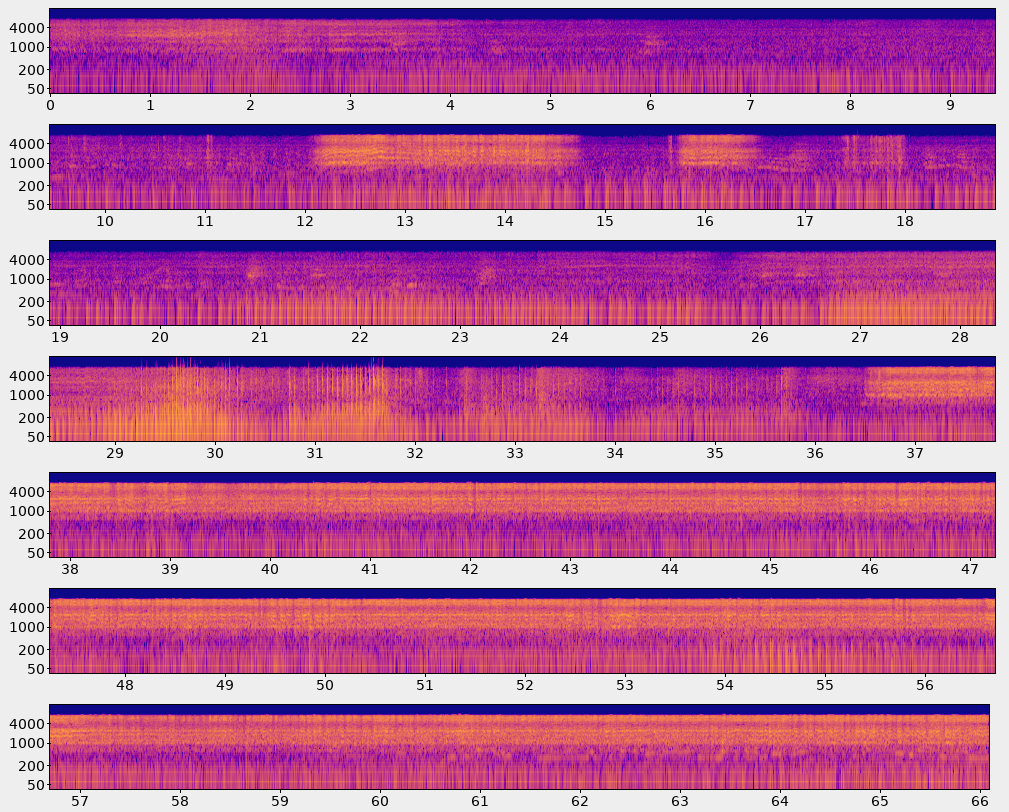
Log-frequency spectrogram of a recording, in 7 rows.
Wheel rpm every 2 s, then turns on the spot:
0, 0, 0, 0, 0, 20, 110, 70, 20, 0, 0, 0, 0, 0, 0, 0, 0, 0, 70, 160, 160, 160, 160, 160, 160, 160, 160, 160, 160, 160, 160, 160, 160.
16-18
